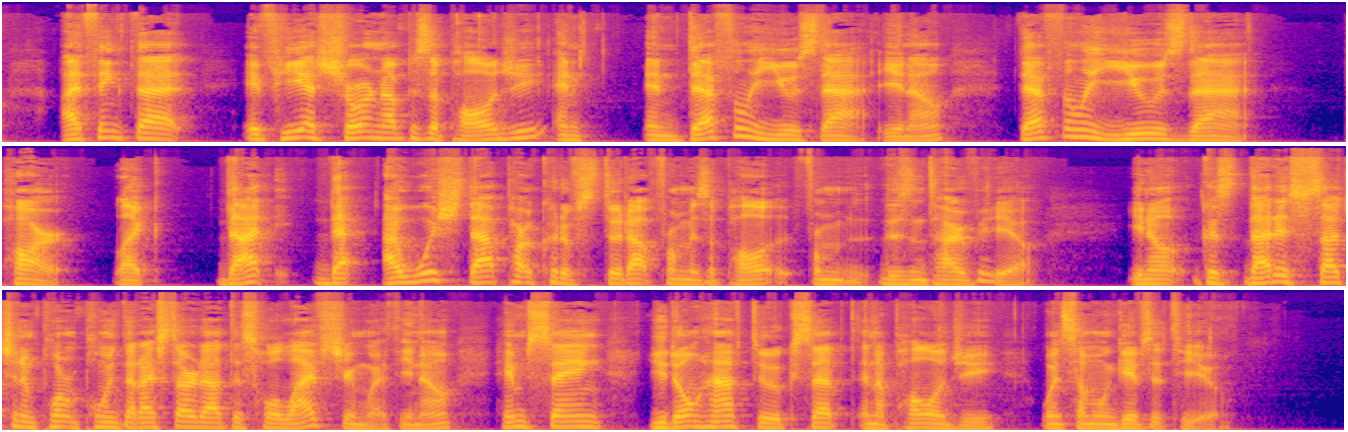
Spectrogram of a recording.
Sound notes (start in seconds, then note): none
